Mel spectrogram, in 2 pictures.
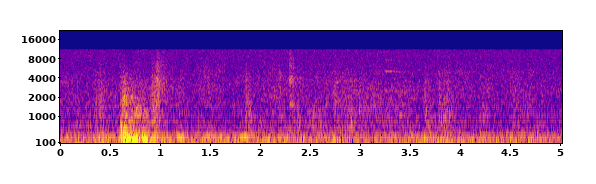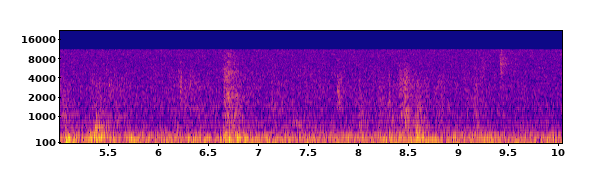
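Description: Room noise in a lecture hall: a thump about a second in, then scattered faint knocks and rustling over a steady low hiss.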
